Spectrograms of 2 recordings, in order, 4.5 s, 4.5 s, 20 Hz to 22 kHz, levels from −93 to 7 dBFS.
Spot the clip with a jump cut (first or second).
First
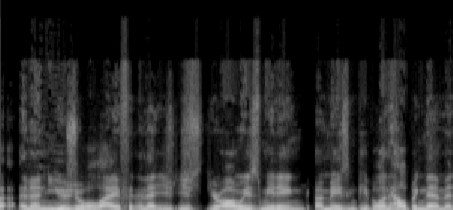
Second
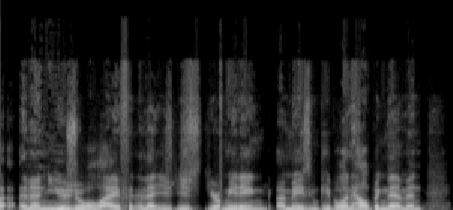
second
